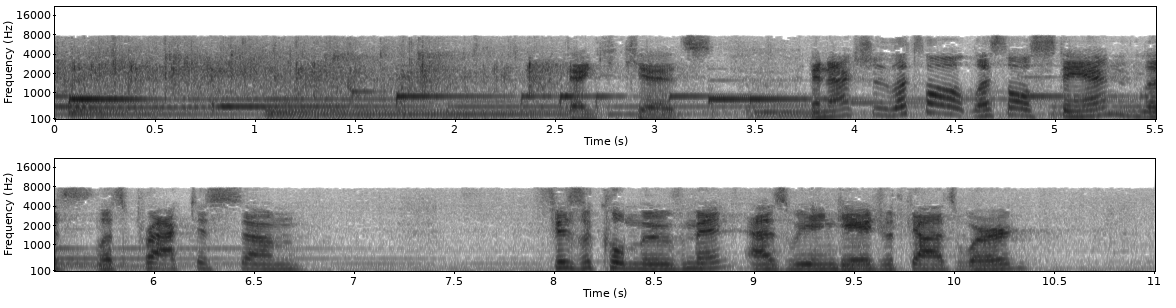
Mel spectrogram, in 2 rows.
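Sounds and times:
applause for the children: 0:00.0 - 0:03.2
sustained musical tones: 0:00.0 - 0:09.3
speech: 0:02.6 - 0:06.9, 0:08.0 - 0:10.5.

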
